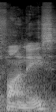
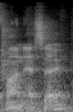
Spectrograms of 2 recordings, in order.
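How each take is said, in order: First: It is said with a common English pronunciation. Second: It is said with an Italian pronunciation. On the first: The speaker calls it wrong. "Everyone says Farnese, even though it's the wrong way to say it" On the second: The speaker calls it right. "It's meant to be Italian, it's like Farnese"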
